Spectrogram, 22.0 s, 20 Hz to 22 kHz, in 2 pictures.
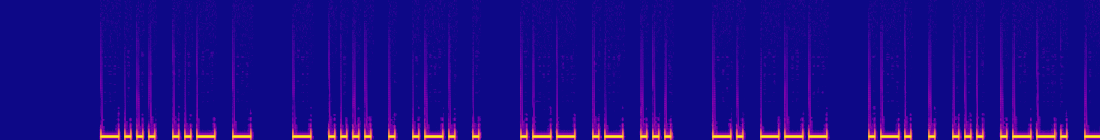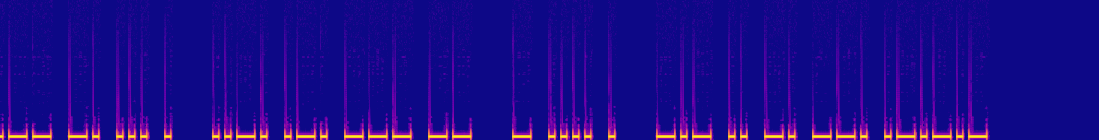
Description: Morse code, heard as a keyed tone, about 20 wpm, 700 Hz. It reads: BUT THERE WAS NO RESPONSE FROM THE KING.
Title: Sentences from Top 1400 Words 20wpm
